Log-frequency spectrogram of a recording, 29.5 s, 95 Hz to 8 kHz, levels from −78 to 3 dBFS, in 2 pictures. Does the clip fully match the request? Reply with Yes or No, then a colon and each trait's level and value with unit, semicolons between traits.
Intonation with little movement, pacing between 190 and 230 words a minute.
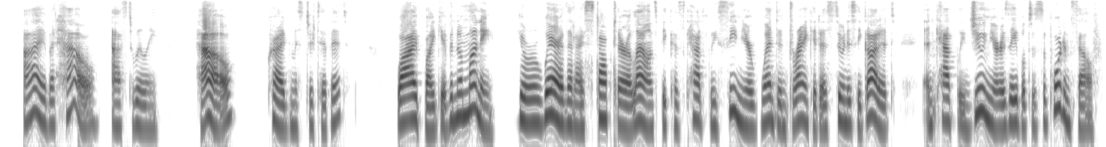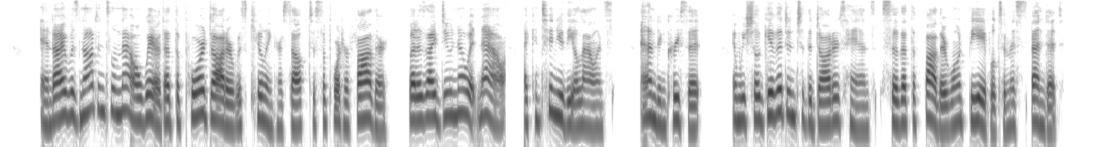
No: average, 4.3 semitones; average, 195 wpm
